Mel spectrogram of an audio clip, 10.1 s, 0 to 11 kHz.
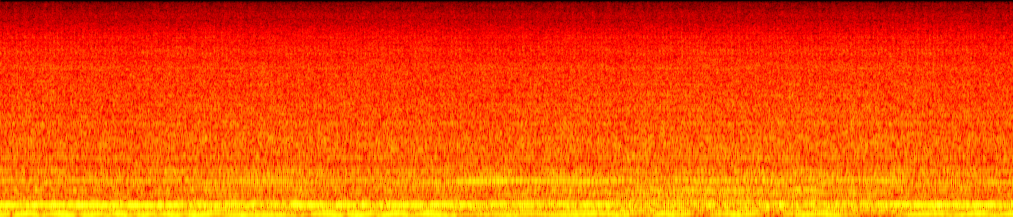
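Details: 1968 Evinrude Fastwin outboard, bought and only set in a test tank with no repairs, out of gear with no load: even, fast two-stroke burble with no misses, surging or knocks; no cold-start cough, Sea Foam in the fuel cleaning it out. Normal idle.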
